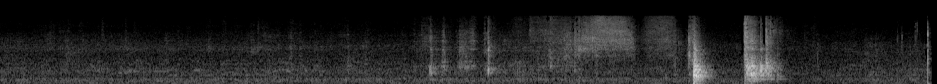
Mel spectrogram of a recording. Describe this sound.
A loud clattering sound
